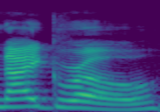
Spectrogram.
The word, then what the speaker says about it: Nigro: Oh, I thought you were saying it wrong. No. No, that's how it's pronounced. But okay, so yeah. That's our next goal, guys. We need to get Dan Nigro to hear me sing,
